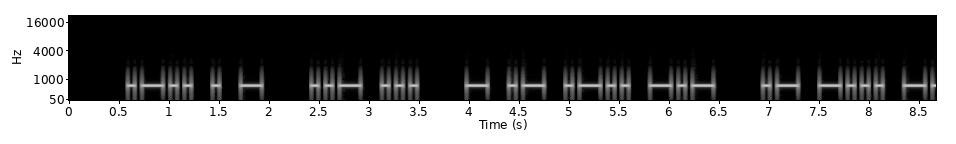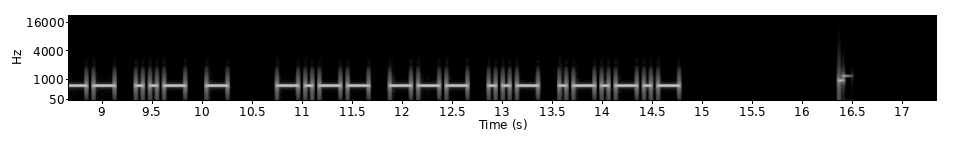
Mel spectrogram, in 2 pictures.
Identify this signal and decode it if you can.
Morse code, heard as a keyed tone, about 17 wpm, 700 Hz. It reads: LET US TALK ABOUT YOU.
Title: Sentences from Top 400 Words 17wpm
